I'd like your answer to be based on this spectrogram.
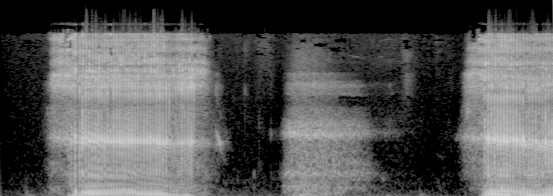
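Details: Loud, rough, rattling breath noises repeat in quick succession in a quiet room, a softer one between two louder ones: snoring.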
